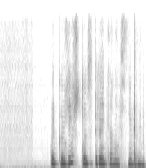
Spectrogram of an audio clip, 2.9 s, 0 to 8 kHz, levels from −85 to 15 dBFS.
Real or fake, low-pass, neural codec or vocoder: fake; 7.2 kHz; codec, 16 kHz, 1 kbps, FreqCodec, smaller model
